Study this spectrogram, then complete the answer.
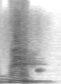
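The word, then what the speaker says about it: make: मेक इ क्या है? इ यहां साइलेंट है। वर्ड के लास्ट में इ आता है तो इ क्या होता है? वाइलेंट होता है। इ का उच्चारण नहीं होता है।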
